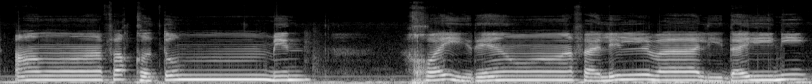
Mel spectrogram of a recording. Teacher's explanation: अब यहाँ पे नून साकिन के बाद हरूफ़ हल्की में से ख़ौ है, तो नून साकिन को हम ज़ाहिर करके पढ़ेंगे, बग़ैर गुन्ने के पढ़ेंगे, इसे इज़हार कहते हैं।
